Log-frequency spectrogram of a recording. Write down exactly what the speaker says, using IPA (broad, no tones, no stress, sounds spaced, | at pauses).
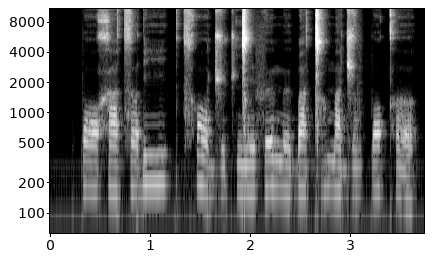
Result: p ɔ x a t͡s ʌ ɗ i | t͡sʰ ɔ d͡ʒ ø t͡ʃ ŋ͡ǀ e f ø m ø ɓ a ɡ͡ǀ ʌ m a d͡ʒ ʌ v p ɔ kʰ ʌ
